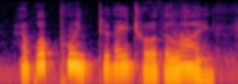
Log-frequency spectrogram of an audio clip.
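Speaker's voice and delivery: lifted into feminine register. Voicing Toga's lines, trying a Toga voice, feminine. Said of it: "I'm going to be trying a feminine voice for Toga".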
